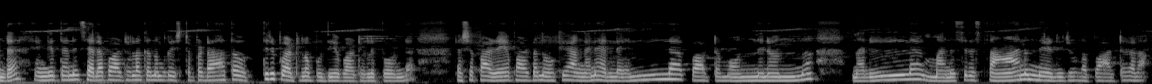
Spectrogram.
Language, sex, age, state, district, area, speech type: Malayalam, female, 45-60, Kerala, Alappuzha, rural, spontaneous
